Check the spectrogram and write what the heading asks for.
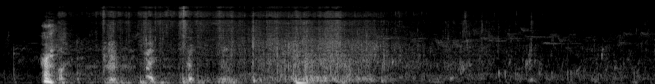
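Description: A dog giving several short, sharp yelps of excitement in the first two seconds, then a thump and a spell of splashing as it goes into the water and starts swimming.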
